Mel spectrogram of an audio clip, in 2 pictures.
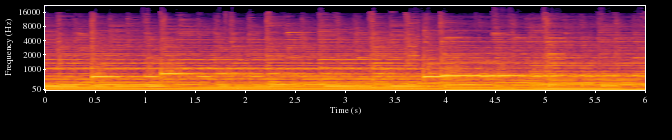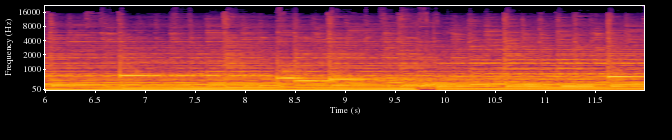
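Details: Gentle new-age instrumental music plays throughout, with no animal voice heard.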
